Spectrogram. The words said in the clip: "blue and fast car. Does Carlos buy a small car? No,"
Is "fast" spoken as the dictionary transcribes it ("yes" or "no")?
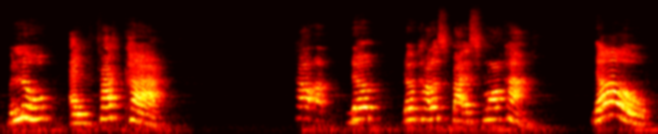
no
